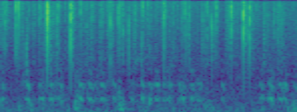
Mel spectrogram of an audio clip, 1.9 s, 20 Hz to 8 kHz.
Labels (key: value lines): label: anthrophony, mechanical
recorder: SoundTrap 300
